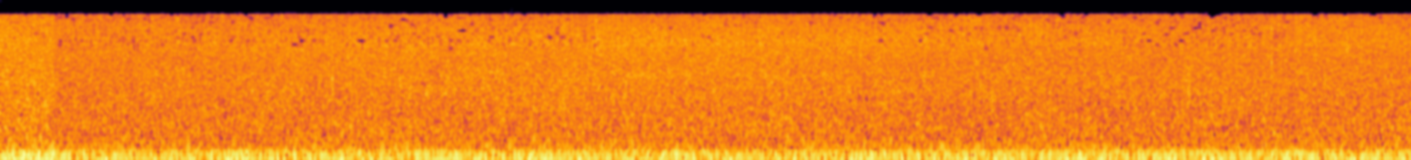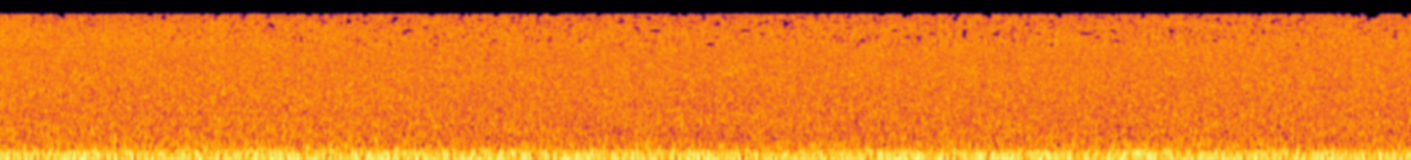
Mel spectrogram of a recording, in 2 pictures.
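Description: Steady rain, a dense even hiss with no separate drops or thunder standing out.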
